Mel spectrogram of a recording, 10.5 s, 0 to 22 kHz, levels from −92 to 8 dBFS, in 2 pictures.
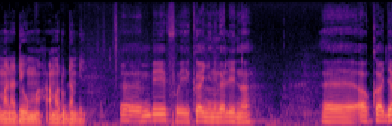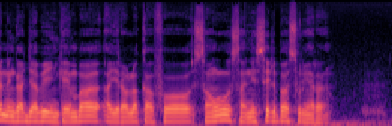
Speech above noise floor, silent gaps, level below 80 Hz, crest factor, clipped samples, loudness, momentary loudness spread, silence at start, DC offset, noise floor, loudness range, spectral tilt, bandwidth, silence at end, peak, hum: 27 dB; none; -46 dBFS; 18 dB; under 0.1%; -26 LUFS; 6 LU; 0 s; under 0.1%; -52 dBFS; 3 LU; -6.5 dB/octave; over 20 kHz; 0.35 s; -6 dBFS; none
